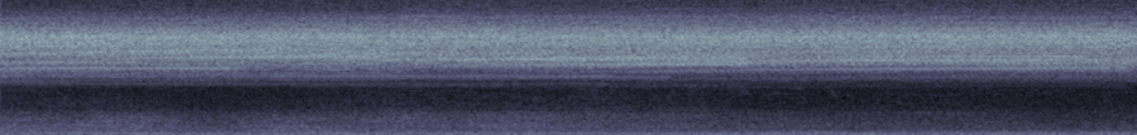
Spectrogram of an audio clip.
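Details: Lakeside cicadas at Lake Kamo, Sado City, Niigata Prefecture, Japan, keep up an unchanging piercing high hiss, over a faint low rumble like distant traffic.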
